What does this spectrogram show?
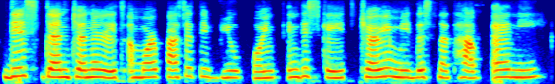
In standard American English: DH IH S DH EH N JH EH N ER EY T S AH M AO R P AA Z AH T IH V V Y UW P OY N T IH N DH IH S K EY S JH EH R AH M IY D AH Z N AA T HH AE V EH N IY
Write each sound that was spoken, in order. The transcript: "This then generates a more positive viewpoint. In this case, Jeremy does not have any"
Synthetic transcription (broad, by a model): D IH S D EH N JH EH N ER EY T S AH M AO R P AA S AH T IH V V Y UW P OY N T IH N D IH S K EY S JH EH R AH M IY D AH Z N AA T HH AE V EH N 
